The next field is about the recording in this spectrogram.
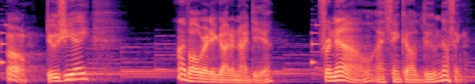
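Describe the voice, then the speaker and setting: An actor playing a composed prison-warden duke with a dry, teasing manner, in a video game dub. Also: male voice, fairly low pitch, big pitch swings, measured pace, big-room sound, soft background music. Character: calm male prison warden duke, wry and firm.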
